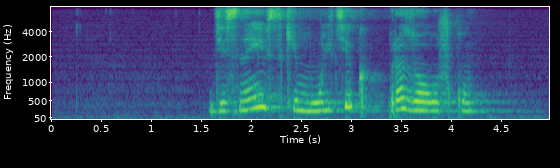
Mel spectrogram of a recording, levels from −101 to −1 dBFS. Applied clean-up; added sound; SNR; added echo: none; none; none; reverberation time 0.6 s.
